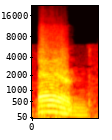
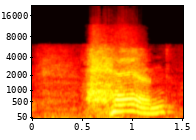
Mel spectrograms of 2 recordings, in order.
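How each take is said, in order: First: The word starts with no h sound. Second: The word starts with a breathy h sound. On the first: The speaker calls it wrong. "they would say and, like my right and" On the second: The speaker calls it right. "instead of saying the word hand"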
